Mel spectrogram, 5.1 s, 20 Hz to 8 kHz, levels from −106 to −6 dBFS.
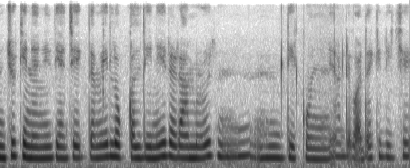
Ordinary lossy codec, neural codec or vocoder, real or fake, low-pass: Opus, 64 kbps; none; real; 7.2 kHz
